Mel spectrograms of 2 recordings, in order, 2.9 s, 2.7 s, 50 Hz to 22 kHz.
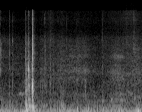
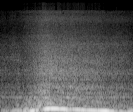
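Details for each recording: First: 2013 Toyota Corolla 1.8 16-valve flex-fuel with CNG, after alternator replaced with new pulley for belt noise on acceleration: quiet idle, then a couple of rising revs, no squeal or chatter from belt side; noise gone. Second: 2013 Toyota Corolla 1.8 16-valve flex-fuel with CNG, automatic, customer reports noise on acceleration, A/C on: engine revs and falls with low droning whir as throttle closes, horrible belt-area noise.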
